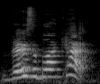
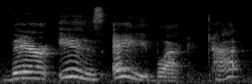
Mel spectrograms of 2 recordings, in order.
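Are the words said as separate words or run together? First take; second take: run together; separate. First: The words run together like one word. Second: Each word is said separately and clearly. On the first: "It almost sounds like one, one full word" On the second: "It's no longer"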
